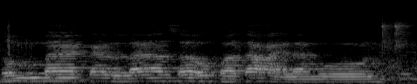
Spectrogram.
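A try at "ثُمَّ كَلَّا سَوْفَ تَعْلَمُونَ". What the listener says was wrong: Diulang lagi, memnya pendek.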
